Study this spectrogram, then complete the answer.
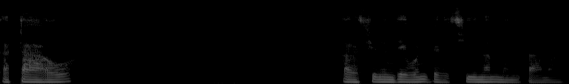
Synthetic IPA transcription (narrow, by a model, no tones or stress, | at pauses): katao | kaɾat͡ʃinanteβonpeɾet͡ʃinamːenetamam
